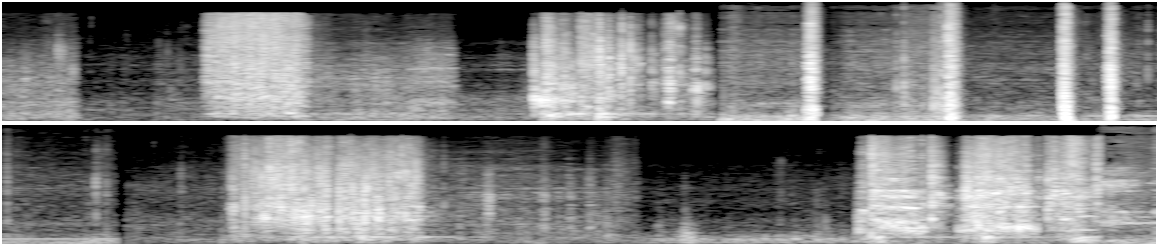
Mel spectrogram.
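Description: Plastic and wooden toys crushed under a slowly rolling car tyre: several short bursts of crunching and cracking, with a few sharp snaps in the middle.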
